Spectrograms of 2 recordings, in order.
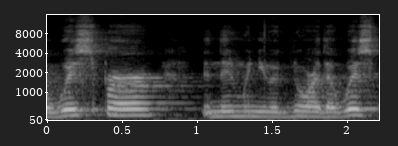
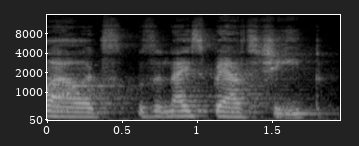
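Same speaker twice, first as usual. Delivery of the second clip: usual speaking voice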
